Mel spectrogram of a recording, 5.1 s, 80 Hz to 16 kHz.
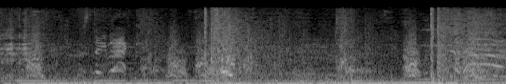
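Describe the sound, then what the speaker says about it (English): Wolves bark and snarl in a Red Dead Redemption 2 fight, sharp yelps and growls breaking out in bursts over a steady hum of game music, with a voice shouting now and then. "We got more wolves on the left!"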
